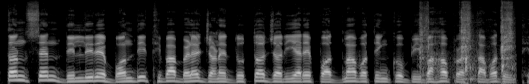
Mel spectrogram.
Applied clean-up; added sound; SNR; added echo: none; Domestic sounds, home sounds; 8 dB; none.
